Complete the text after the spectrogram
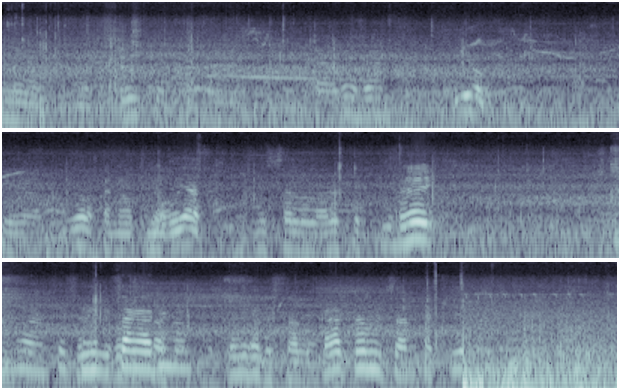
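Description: Women talk casually nearby outdoors.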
